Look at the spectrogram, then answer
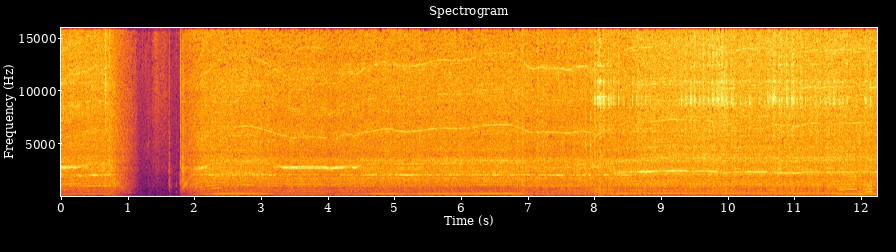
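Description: An electric mixer beats butter and sugar on low for snickerdoodle dough. It gives a steady, close, loud whirring hum that cuts out briefly near the start, then runs on evenly.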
